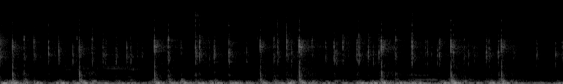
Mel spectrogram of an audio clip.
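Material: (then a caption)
Plastic. Fingertips of both hands type rapidly on a compact mechanical keyboard with grey, white and orange plastic keycaps. A steady stream of short, sharp clacks rides over a constant low hum, and each keystroke is crisp and dies away almost instantly.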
